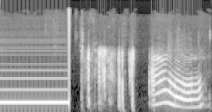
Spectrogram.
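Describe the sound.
Telephone call tone on a prank call in Brazil: one steady, loud tone sounds alone for under a second, followed by voices talking.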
